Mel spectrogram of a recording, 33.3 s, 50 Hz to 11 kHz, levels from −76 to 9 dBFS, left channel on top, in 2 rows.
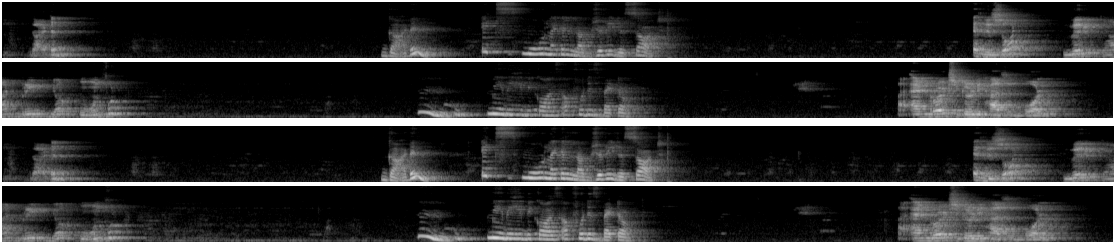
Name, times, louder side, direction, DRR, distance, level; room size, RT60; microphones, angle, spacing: voice 1, 0.4-1.0 14.6-15.4 15.9-18.5 23.4-23.5 28.6-28.8 30.1-32.4, left 2 dB, 60° left, 1.6 m, -24 dB
voice 2, 5.7-6.5 7.2-10.0 22.9-23.5 24.0-26.2, right 5 dB, 65° right, 0.4 m, -21 dB
20.5 x 7.3 x 2.4 m
head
